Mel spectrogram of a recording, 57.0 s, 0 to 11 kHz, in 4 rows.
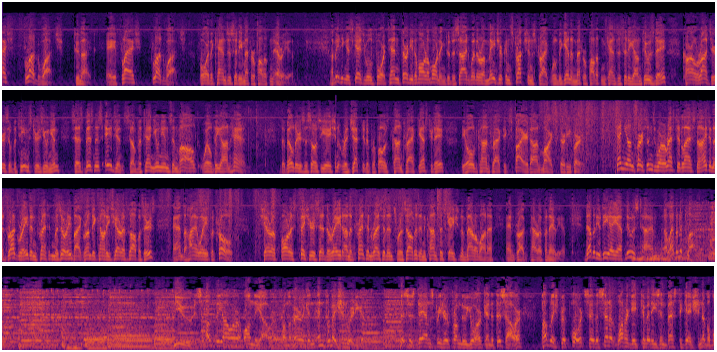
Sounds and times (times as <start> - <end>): Speech: 0.0 - 6.0, 6.6 - 19.2, 19.8 - 42.6, 46.2 - 57.0
Radio: 0.0 - 43.3, 46.2 - 57.0.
